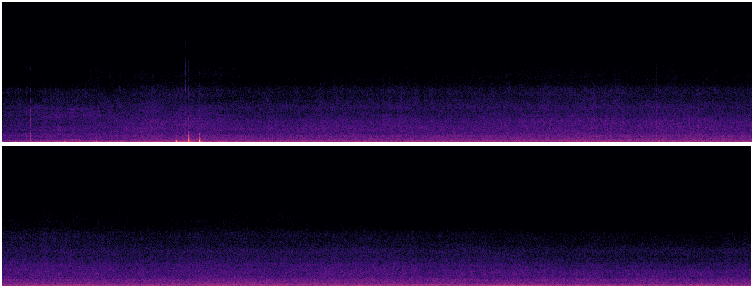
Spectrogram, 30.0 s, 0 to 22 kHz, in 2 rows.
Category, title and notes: Soundscapes > Urban
traffic hum on a wet and rainy crossing B
Traffic hum at a crossroad night, with wet asphalt and some rain. The wet floor adds noise to the soundscape. Recorded with Zoom H2.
